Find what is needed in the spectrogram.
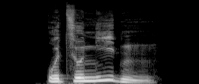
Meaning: dative plural of Ozonid
- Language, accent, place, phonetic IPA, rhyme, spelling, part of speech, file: German, Germany, Berlin, [ot͡soˈniːdn̩], -iːdn̩, Ozoniden, noun, De-Ozoniden.ogg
